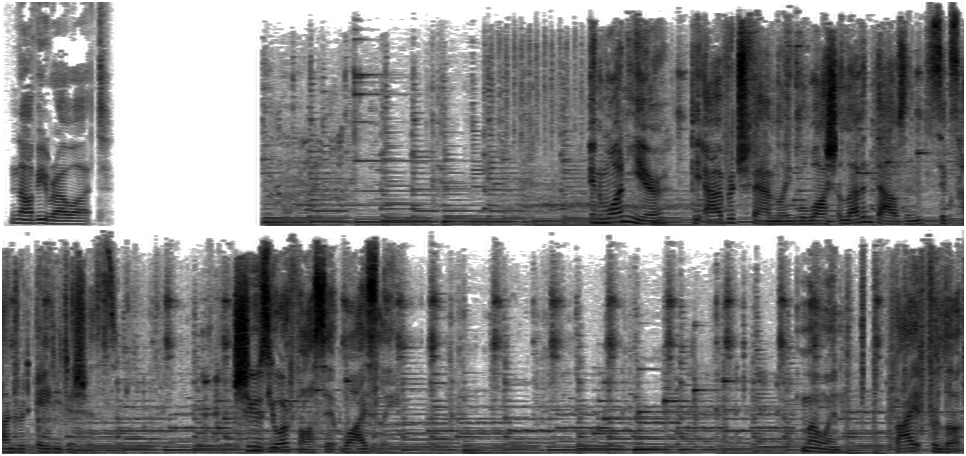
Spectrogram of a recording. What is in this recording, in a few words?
commercial; Innovative LA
